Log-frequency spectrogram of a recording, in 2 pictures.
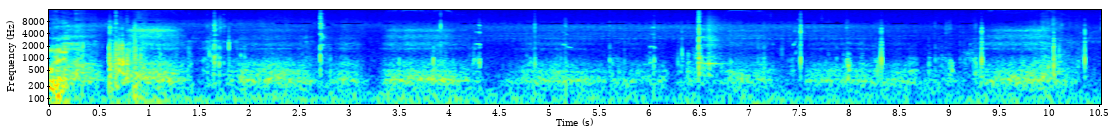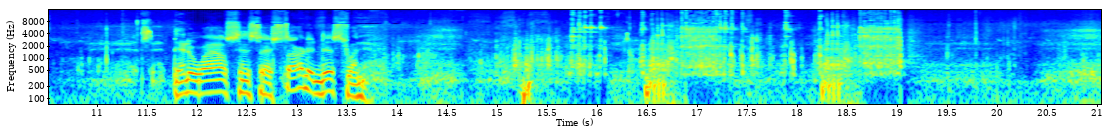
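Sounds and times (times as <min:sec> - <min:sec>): rustling: 0:13.1 - 0:21.0.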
